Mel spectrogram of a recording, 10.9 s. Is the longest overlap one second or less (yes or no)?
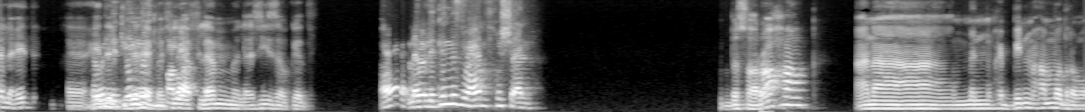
no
